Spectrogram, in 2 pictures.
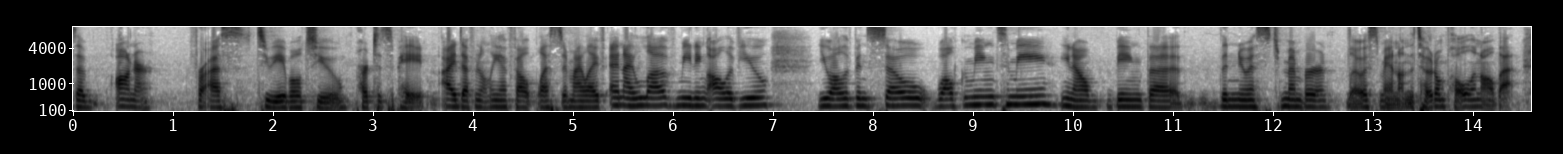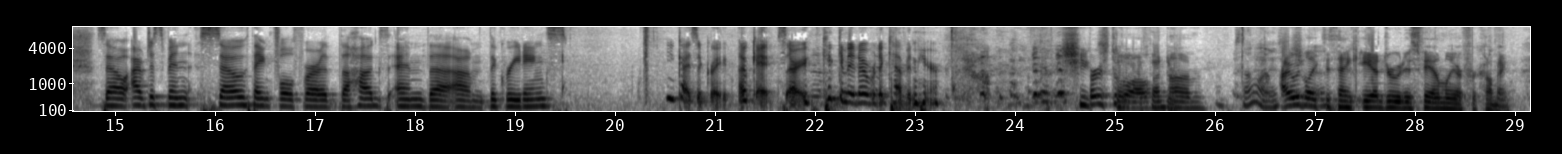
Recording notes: Recorded live at the New England DIS meet for Give Kids The World. The live audience also steps in and tells their stories.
